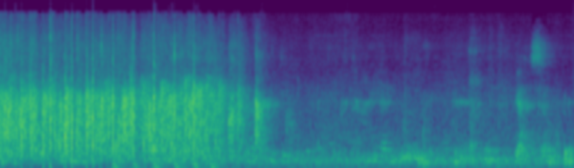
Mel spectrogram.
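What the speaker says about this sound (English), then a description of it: "let's give them both a round of applause for coming over" An audience at a WBC Australia event gives a lively round of applause for about three seconds, clapping densely before fading out, with a voice continuing afterward.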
